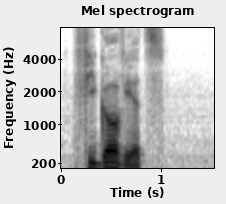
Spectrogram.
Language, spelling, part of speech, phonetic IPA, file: Polish, figowiec, noun, [fʲiˈɡɔvʲjɛt͡s], Pl-figowiec.ogg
